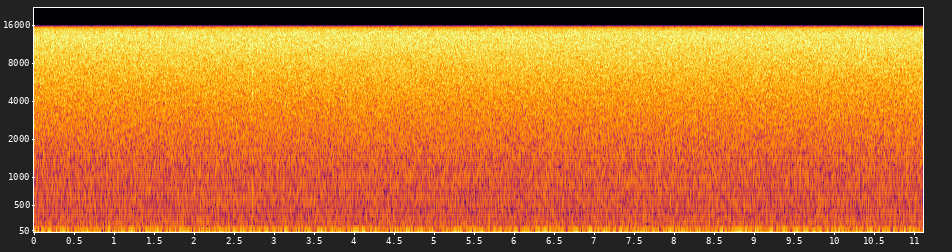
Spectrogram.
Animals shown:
forest ambience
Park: Acadia National Park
